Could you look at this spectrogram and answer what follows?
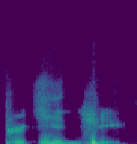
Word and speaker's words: Purkinje: sometimes they spell it k-i-n-j-e but it's still pronounced purkinje and so these are multi-polarized multipolar neurons it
